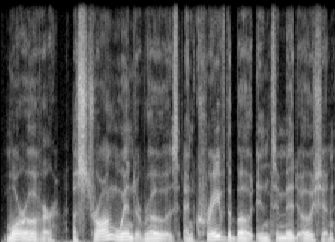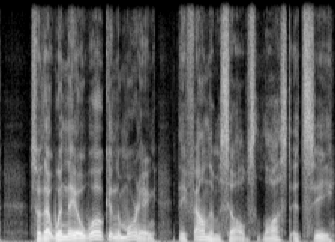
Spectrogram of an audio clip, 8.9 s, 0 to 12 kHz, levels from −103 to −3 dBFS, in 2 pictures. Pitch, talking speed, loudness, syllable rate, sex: 115 Hz, 175 wpm, -17 LUFS, 4.8 syllables/s, male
